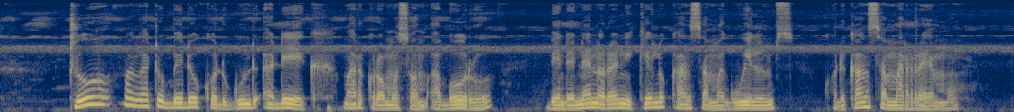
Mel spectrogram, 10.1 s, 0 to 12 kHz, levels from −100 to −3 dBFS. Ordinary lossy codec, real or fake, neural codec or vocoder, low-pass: none; real; none; 10.8 kHz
